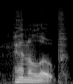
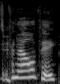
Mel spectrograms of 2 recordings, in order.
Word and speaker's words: Penelope: And first of all, when I first started following your movies, I thought you pronounced your name Penelope. – Oh, yeah, it sort of rhymes with cantaloupe. No, it's Penelope.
